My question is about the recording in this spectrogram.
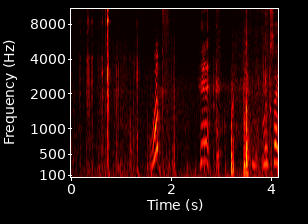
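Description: A camera tipping over and being handled: a few scattered knocks and bumps, the loudest about three and a half seconds in, with short vocal exclamations in between.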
